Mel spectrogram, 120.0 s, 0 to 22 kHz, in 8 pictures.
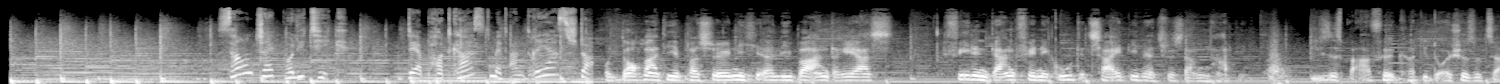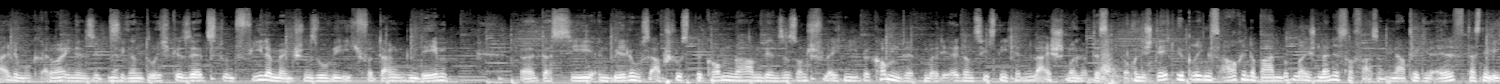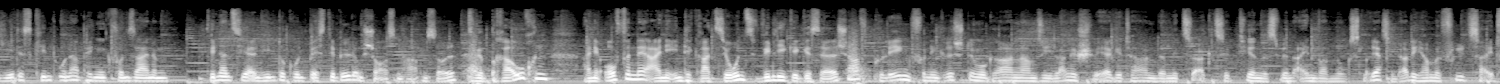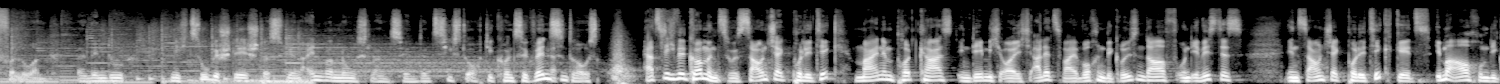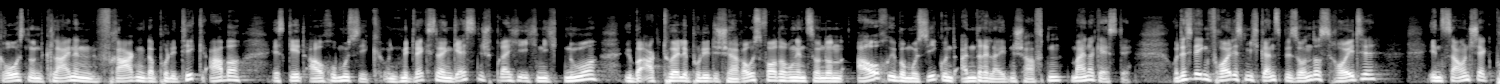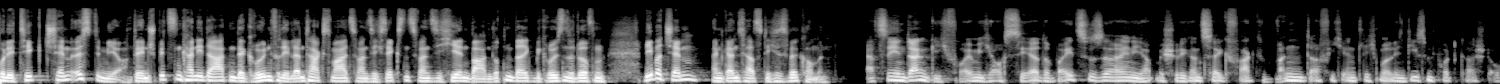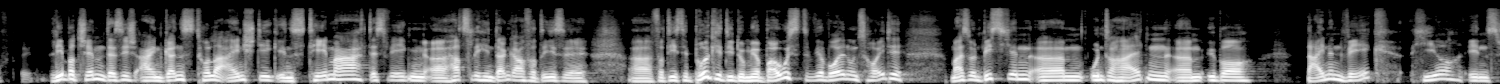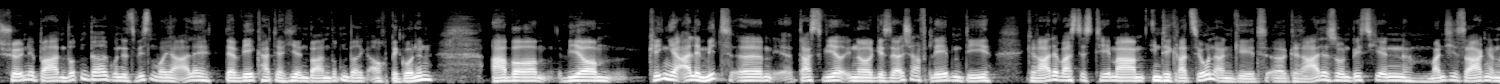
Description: Beschreibung vor 4 Monaten In dieser Folge von Soundcheck Politik spricht der SPD-Fraktionsvorsitzende Andreas Stoch mit Cem Özdemir, dem Spitzenkandidaten von Bündnis 90/Die Grünen zur Landtagswahl 2026 in Baden-Württemberg. Andreas Stoch spricht mit Cem Özdemir über seinen Bildungsweg als Kind von Gastarbeitereltern auf der Schwäbischen Alb, über das sozialdemokratische Aufstiegsversprechen, über Integration in einer Einwanderungsgesellschaft und darüber, warum wir gerade jetzt eine demokratische Streitkultur brauchen, die nicht den Extremen das Feld überlässt.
